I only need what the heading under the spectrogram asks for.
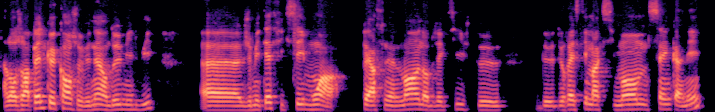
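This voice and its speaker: A Cameroonian man in his thirties, an IT consultant and founder, chats casually as an interview guest, using lots of fillers and repeated words. His voice is medium-pitched and steady at normal speed, and the lo-fi audio sounds slightly dull.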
